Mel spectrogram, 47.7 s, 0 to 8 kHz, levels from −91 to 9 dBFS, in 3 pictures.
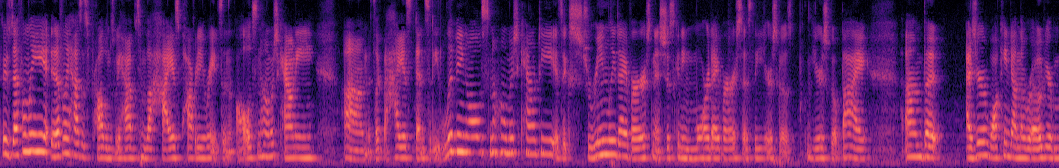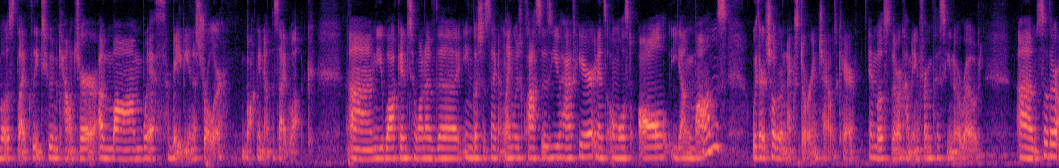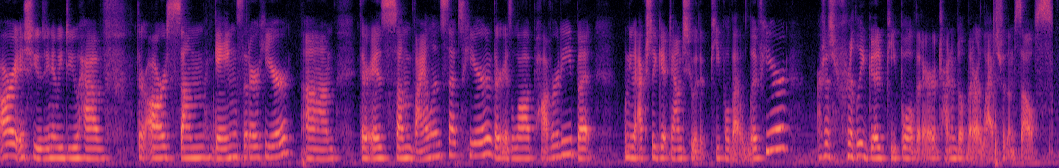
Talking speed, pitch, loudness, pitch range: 210 wpm, 185 Hz, -23 LUFS, 180-205 Hz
